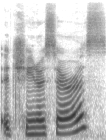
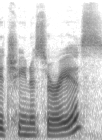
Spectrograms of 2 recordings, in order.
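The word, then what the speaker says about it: Echinocereus: of the names wrong I say serus and then I will say troser when it should be tros serus same with ainos serus when it should be aino serus don't even get me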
